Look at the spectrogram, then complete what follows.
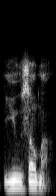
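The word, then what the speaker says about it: Uzomah: And Uzoma, I heard his name pronounced today. I guess he doesn't, the tight end that they have, he's like, oh, everybody's making up my name. It's Uzoma.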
